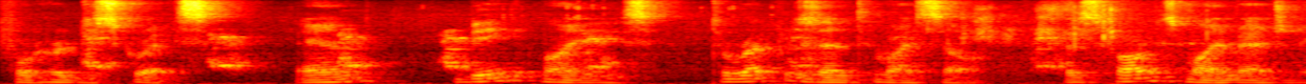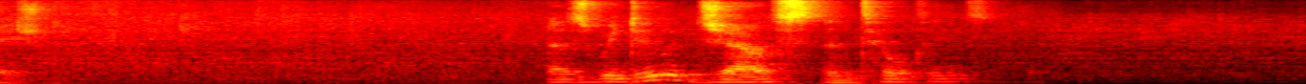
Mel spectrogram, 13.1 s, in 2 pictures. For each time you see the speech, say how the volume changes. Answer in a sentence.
You can hear the speech from 0.0 to 6.8 s, at a steady volume; and briefly from 9.2 to 11.3 s.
